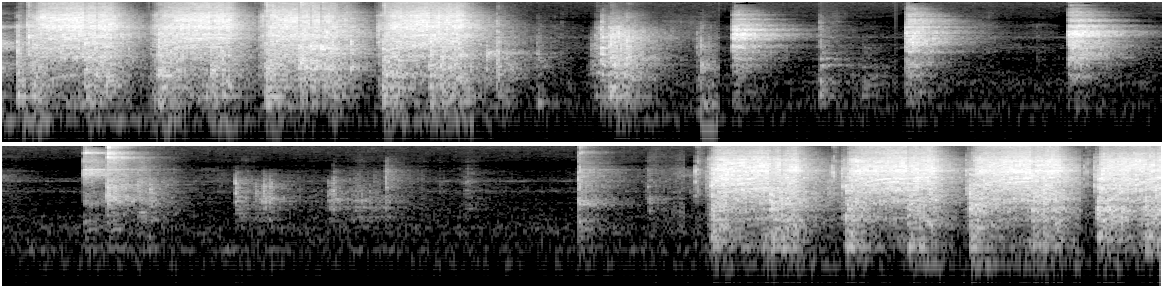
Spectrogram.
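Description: Power drill run in repeated short bursts, backing screws out of the plastic cover of a gummed tape dispenser. Several bursts in the first few seconds, a few scattered ones and a quieter stretch in the middle, then longer runs near the end.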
